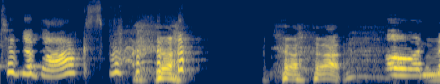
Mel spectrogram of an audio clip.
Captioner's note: laughter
